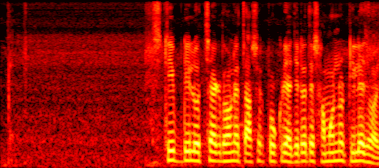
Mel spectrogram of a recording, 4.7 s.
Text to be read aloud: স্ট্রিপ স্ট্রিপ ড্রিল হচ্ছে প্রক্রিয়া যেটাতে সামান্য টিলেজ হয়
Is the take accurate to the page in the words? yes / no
no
